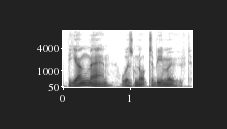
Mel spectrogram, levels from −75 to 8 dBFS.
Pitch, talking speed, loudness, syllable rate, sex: 100 Hz, 245 wpm, -17 LUFS, 5.0 syllables/s, male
